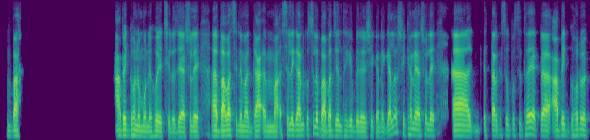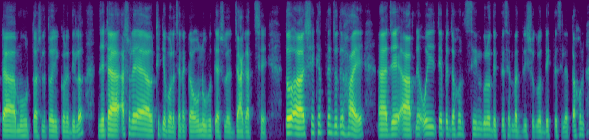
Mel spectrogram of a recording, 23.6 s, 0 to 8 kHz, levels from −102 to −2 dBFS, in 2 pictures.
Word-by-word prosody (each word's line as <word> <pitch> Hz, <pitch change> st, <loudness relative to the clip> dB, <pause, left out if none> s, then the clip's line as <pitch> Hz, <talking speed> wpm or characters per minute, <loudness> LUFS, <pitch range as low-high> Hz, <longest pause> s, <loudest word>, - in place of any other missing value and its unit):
বাহ! 105 Hz, +1 st, +4 dB, 1.9 s
আবেগঘন 115 Hz, +1 st, +2 dB
মনে 100 Hz, -1 st, -1 dB
হয়েছিল 95 Hz, -2 st, -1 dB
যে -, -, +2 dB
আসলে 100 Hz, +2 st, -1 dB, 0.4 s
আ -, -, +7 dB
বাবা 110 Hz, +1 st, +9 dB
সিনেমার 105 Hz, -2 st, -2 dB
গা 105 Hz, -, +5 dB, 0.3 s
মা 100 Hz, -, +2 dB, 0.2 s
ছেলে 115 Hz, -1 st, -1 dB
গান 115 Hz, -, +4 dB
করছিল। 125 Hz, +5 st, -6 dB
"বাবা 105 Hz, -, +4 dB
জেল 110 Hz, -1 st, -1 dB
থেকে 105 Hz, 0 st, -6 dB
বের 105 Hz, -, -2 dB
হয়ে 95 Hz, -1 st, -2 dB
সেখানে 100 Hz, -2 st, -6 dB
গেল। -, -, +2 dB, 0.2 s
সেখানে 125 Hz, -2 st, -3 dB
আসলে 115 Hz, 0 st, -3 dB, 0.4 s
আ -, -, +7 dB, 0.6 s
গ -, -, -6 dB
তার 110 Hz, -1 st, +3 dB
কাছে 115 Hz, +1 st, -15 dB
উপস্থিত 115 Hz, 0 st, -14 dB
হয়ে 135 Hz, +1 st, +5 dB
একটা 115 Hz, -, +1 dB, 0.2 s
আবেগঘন 110 Hz, +1 st, -3 dB
একটা 115 Hz, 0 st, -1 dB, 0.3 s
মুহূর্ত 105 Hz, 0 st, -8 dB
আসলে 100 Hz, +1 st, -15 dB
তৈরি 105 Hz, -2 st, -2 dB
করে 100 Hz, -1 st, -5 dB
দিলো।" 100 Hz, -, -1 dB, 0.4 s
যেটা 110 Hz, +2 st, +3 dB, 0.3 s
আসলে 135 Hz, +2 st, -4 dB
অ্যা 120 Hz, -2 st, +5 dB, 0.2 s
ঠিকই 125 Hz, -2 st, -7 dB
বলেছেন 95 Hz, +1 st, -6 dB
একটা -, -, -6 dB
অনুভূতি 105 Hz, -1 st, -6 dB
আসলে 100 Hz, -1 st, -10 dB, 0.2 s
জাগাচ্ছে। 100 Hz, -1 st, -4 dB, 0.5 s
তো -, -, +8 dB, 0.2 s
আ -, -, +11 dB, 0.2 s
সেক্ষেত্রে 170 Hz, +1 st, -8 dB
যদি 160 Hz, 0 st, -5 dB
হয় 135 Hz, -6 st, +4 dB, 0.4 s
অ্যা 120 Hz, -, +1 dB, 0.2 s
যে 130 Hz, -, +3 dB, 0.2 s
আ -, -, +6 dB
আপনি 115 Hz, +3 st, -10 dB
ওই 145 Hz, -, 0 dB, 0.2 s
টাইপের 135 Hz, -1 st, -4 dB
যখন 135 Hz, +2 st, -8 dB, 0.2 s
সিনগুলো 125 Hz, -2 st, -6 dB
দেখতেছেন 110 Hz, +1 st, -11 dB
বা 105 Hz, -, -1 dB
দৃশ্যগুলো 105 Hz, -1 st, -9 dB
দেখতেছিলেন, 105 Hz, -2 st, -9 dB
তখন 115 Hz, +4 st, -6 dB
110 Hz, 165 wpm, -24 LUFS, 105-120 Hz, 1.9 s, আ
